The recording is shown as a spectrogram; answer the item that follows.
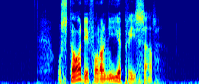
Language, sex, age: Norwegian, male, 48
